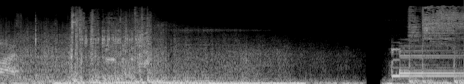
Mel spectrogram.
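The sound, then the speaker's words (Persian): A massive, deep explosion, a recreation of the world's first nuclear weapons test made without computer effects for the film Oppenheimer, booms and rolls into a long rumbling roar that slowly fades over about three seconds, then cuts to brief silence before another sound begins. “آیا او برای ساخت اوپنهایمر دست به یک انفجار واقعی زده؟ چیزی شبیه به یک انفجار هسته‌ای؟”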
